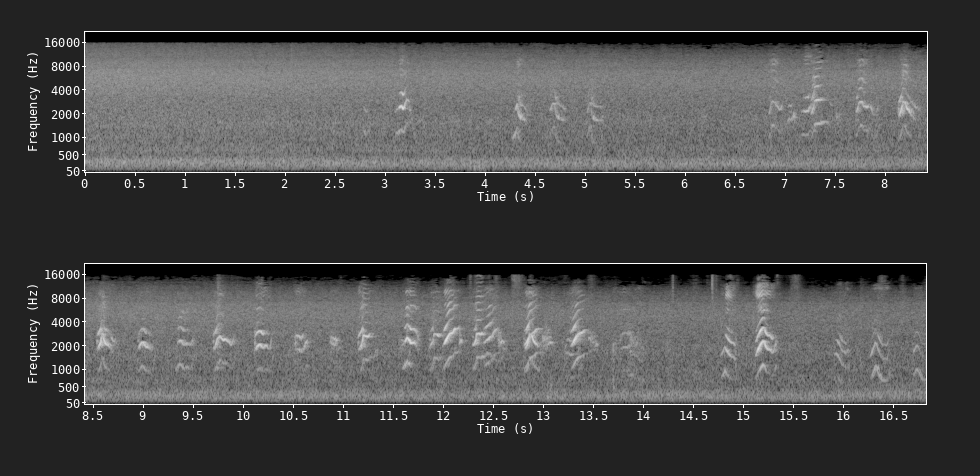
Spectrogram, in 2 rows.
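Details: Border Collie puppies from a Nell x Skeet litter at the International Peace Gardens, August 12, 2018: thin, high, squeaky whimpers, scattered at first, then a rapid run of cries around mid-clip before thinning out again.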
